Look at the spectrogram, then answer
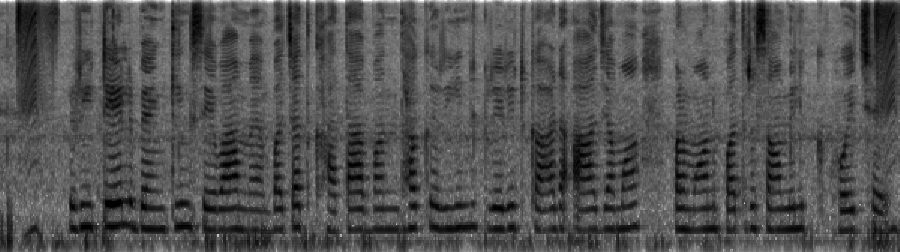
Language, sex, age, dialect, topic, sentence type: Maithili, female, 46-50, Eastern / Thethi, banking, statement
